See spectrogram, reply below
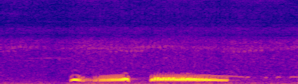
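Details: Spotted dove, a trained decoy bird, calling at a wild bird brought down a second time: one phrase of a short rising note, a rough two-part coo, then a long, even, hoarse coo.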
